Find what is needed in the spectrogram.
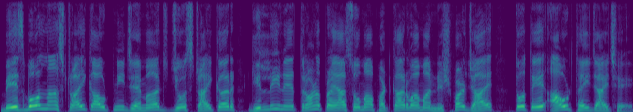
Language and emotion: Gujarati, neutral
